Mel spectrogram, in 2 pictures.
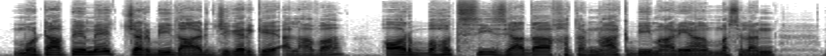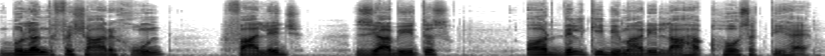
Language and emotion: Urdu, neutral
